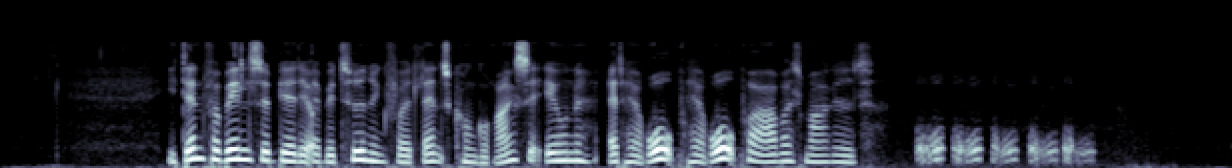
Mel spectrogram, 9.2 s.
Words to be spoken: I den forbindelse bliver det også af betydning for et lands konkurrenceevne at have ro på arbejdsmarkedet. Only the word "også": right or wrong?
wrong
